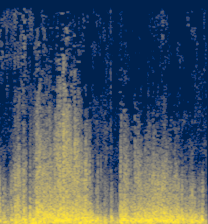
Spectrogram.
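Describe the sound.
Mountain wind buffets the microphone in a loud, continuous roaring rumble that dips briefly near the middle before surging back.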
